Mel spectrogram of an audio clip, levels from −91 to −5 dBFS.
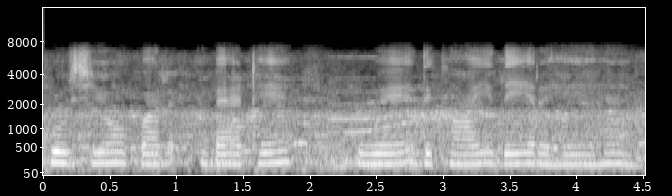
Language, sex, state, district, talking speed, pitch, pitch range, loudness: Hindi, female, Haryana, Rohtak, 105 wpm, 190 Hz, 185-200 Hz, -16 LUFS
